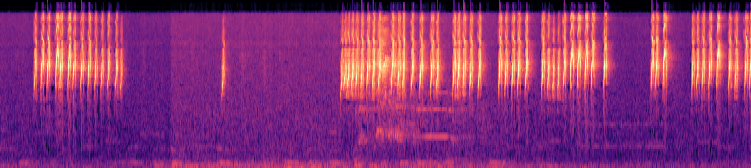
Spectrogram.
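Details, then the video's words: Tutor recording of a flamboyan bird for teaching other songbirds, soft 'lemahan' style at tight speed: rapid runs of shrill, evenly spaced chip notes in long bursts, broken by brief gaps, with a faint low background hum. "MASTERAN BURUNG FLAMBOYAN/LEMAHAN SPEED RAPAT"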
